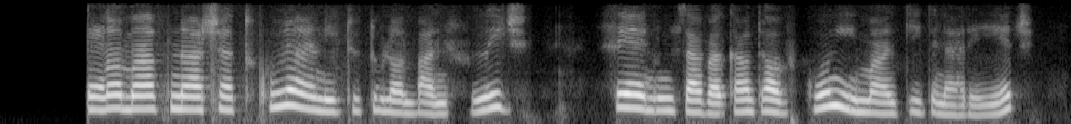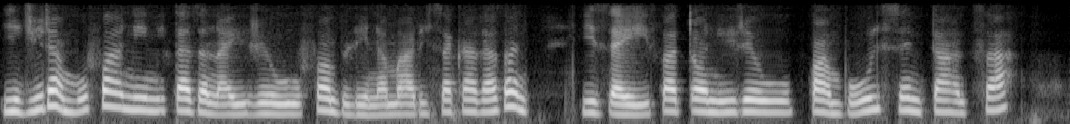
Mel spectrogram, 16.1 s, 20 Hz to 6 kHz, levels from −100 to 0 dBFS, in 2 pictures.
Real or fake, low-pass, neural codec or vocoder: fake; 5.4 kHz; codec, 16 kHz, 0.8 kbps, ZipCodec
